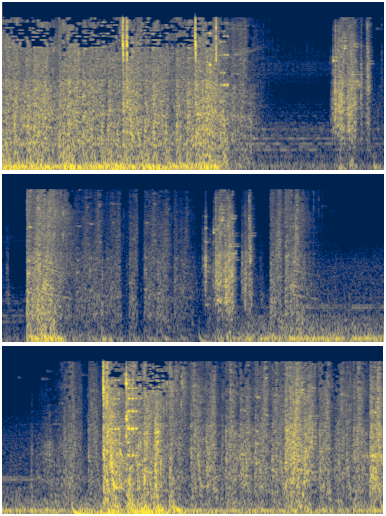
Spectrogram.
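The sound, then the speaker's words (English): Weapon loading and reloading in the video game Psyber-X: sharp mechanical clacks and short bursts of clatter separated by quieter gaps, each action cutting in abruptly. “Notice the loading and the reloading.”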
